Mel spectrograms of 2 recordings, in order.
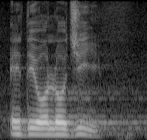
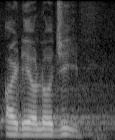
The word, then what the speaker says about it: آئیڈیالوجی: فارسی کتابت کے مطابق ایڈیولوجی فارسی تلفظ ہے، اس کا اردو تلفظ یعنی انگلش کے لفظ کو جب اردو میں تلفظ کیا جاتا ہے تو آئیڈیالوجی۔ اب میں فارسی تلفظ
